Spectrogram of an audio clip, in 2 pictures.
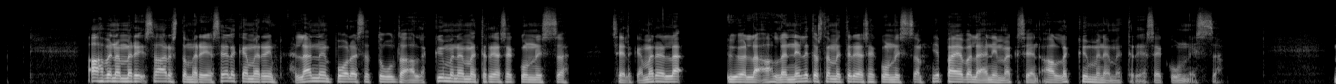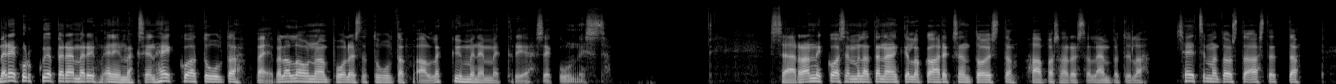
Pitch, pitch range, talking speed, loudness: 120 Hz, 110-135 Hz, 105 wpm, -23 LUFS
